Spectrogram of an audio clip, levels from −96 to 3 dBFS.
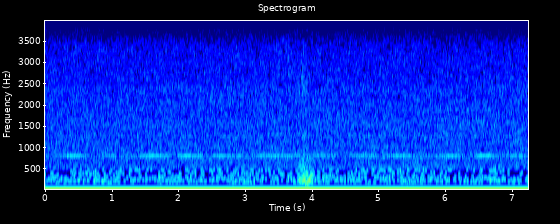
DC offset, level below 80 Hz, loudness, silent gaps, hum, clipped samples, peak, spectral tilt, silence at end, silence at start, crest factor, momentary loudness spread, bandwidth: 0.5%; under -90 dBFS; -60 LUFS; none; none; under 0.1%; -36 dBFS; -4 dB/octave; 0 s; 0 s; 20 dB; 5 LU; 4 kHz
